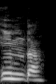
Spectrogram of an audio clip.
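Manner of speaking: ইমদা as joined im-da; pronunciation demo. Shown as a demonstration. Teacher answering how it is pronounced, demonstrating ইমদা as im-da. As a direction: say ইমদা with the m running into da. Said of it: "কি উচ্চারণ হবে?".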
